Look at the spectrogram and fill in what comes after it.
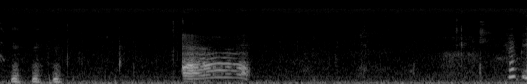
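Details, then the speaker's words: Baby with hiccups while being talked to: three short, abrupt vocal catches, then a longer baby vocalization in a quiet room; infant hiccups. "I did I get you you got the hicups you got the hiccups huh"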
